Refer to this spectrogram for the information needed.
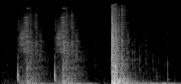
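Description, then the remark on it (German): Door sounds: two matching dull thunks in quick succession, then a louder, heavier thud that rings out briefly, like a door being worked and shut. No one speaks. “So, und jetzt ist die Tür da. Wir hören sie schon”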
